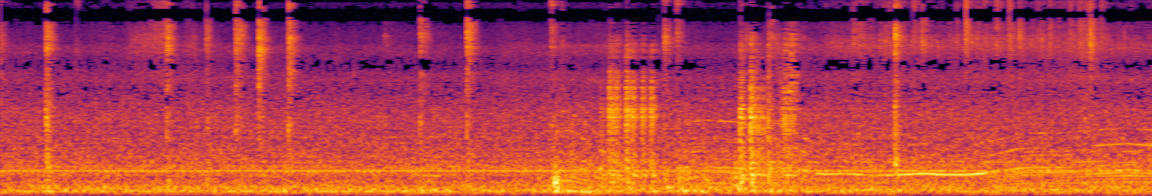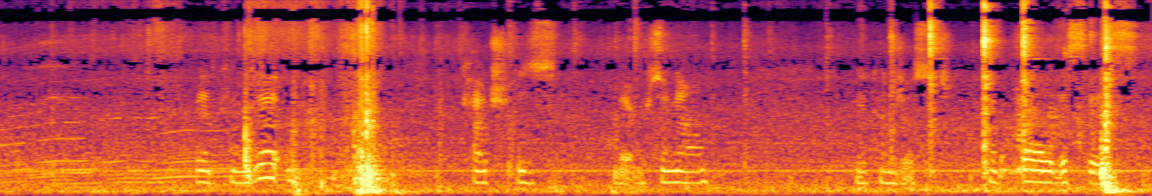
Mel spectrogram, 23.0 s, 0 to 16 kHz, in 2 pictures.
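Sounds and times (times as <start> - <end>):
motor whine: 6.6 - 17.6.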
